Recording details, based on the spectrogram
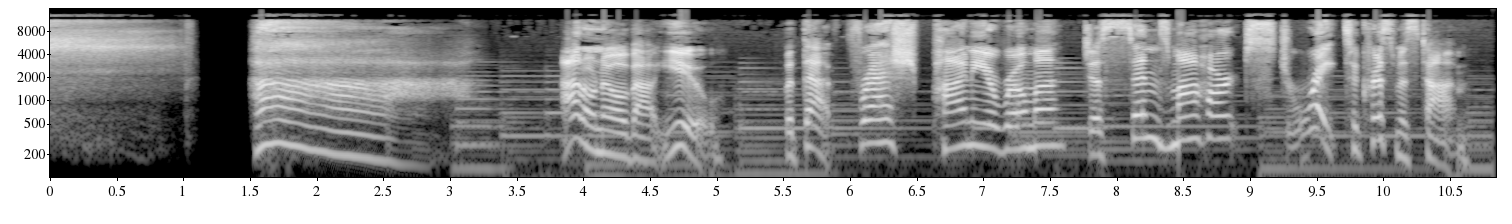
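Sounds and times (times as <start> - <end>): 
deep breath drawn in through rolled-down car windows: 0.0 - 3.4
long voiced sigh: 0.0 - 3.4
speech: 1.6 - 2.4, 3.9 - 10.8.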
